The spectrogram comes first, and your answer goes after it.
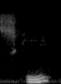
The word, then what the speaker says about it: SCI: Computing and imaging Institute the acronym is Sci and we pronounce it ski a little more about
